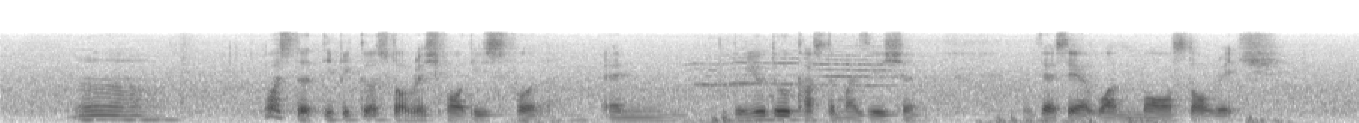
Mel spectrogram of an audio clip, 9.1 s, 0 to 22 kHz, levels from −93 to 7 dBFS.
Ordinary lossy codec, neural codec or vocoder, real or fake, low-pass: none; none; real; 7.2 kHz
